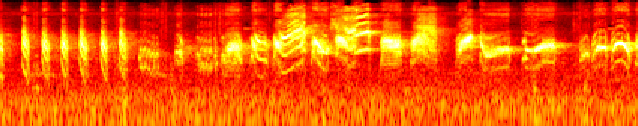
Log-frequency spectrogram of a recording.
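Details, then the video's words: Lively singing from a Chinese hwamei: a string of about eight quick, sharp whistled notes, then a rich jumble of sweeping, warbling and looping whistles, ending in slurred ringing phrases. "Burung Hwamei Wambi NGOCEH Istimewa Gacor Suara Cristal"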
